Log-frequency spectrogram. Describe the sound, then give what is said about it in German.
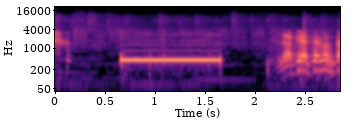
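Telephone tone while calling a pizzeria: one loud, steady, even-pitched tone lasting about a second, followed by a short silence before a voice starts speaking. “ich werde dann, glaube ich, mal in der Pizzeria anrufen.”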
